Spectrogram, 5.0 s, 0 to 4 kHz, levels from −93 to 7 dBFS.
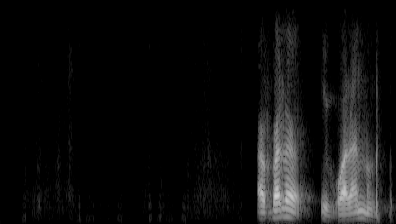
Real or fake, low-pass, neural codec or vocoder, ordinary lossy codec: fake; 3.6 kHz; codec, 24 kHz, 0.9 kbps, WavTokenizer, small release; Opus, 32 kbps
